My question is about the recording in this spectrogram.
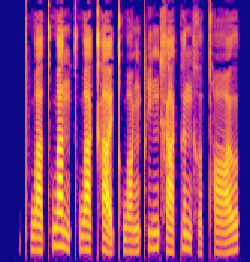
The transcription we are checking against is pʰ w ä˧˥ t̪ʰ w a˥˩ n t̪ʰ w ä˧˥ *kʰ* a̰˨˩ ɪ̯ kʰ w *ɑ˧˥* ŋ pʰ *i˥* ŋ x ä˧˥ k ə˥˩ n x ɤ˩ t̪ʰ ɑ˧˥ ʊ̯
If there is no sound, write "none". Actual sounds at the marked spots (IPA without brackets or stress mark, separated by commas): kʰ, ɑ˧˥, i˥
